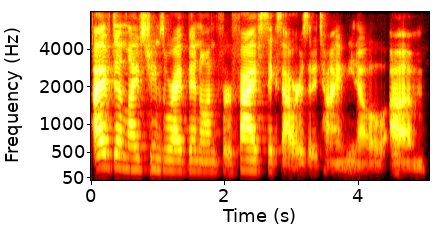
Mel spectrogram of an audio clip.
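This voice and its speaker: A woman's voice: on the low side, expressive, measured pace, gravelly, pushed and bright. A woman tarot reader chatting casually on a live stream, rambling with lots of fillers, her voice tired and crackly. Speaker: tarot reader and energy healer.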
